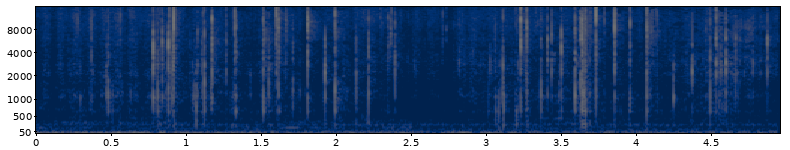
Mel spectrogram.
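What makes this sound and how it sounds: A small bar-shaped pack wrapped in blue printed plastic film is held in both hands and squeezed and crinkled with the fingers. Quiet, dense crinkling and sharp, bright crackles come in quick irregular bursts over a faint low hum. The crackles die away almost instantly.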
